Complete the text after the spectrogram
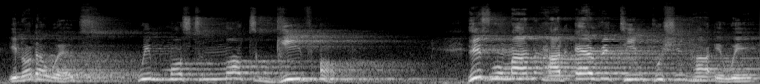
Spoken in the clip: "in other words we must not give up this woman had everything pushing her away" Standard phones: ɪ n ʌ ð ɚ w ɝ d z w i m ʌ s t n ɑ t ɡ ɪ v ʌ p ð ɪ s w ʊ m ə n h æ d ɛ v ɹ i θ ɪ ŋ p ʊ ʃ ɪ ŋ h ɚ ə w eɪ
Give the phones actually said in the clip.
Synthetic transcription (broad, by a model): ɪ n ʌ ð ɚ w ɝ d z w i m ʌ s t n ɑ t ɡ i v ʌ p ð ɪ s w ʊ m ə n h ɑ d ɛ v ɹ i t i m p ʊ ʃ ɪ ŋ h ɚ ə w eɪ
